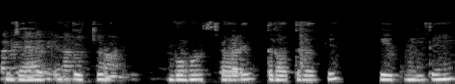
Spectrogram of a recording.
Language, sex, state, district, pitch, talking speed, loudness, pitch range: Hindi, female, Bihar, Sitamarhi, 225 Hz, 130 wpm, -15 LUFS, 215-235 Hz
